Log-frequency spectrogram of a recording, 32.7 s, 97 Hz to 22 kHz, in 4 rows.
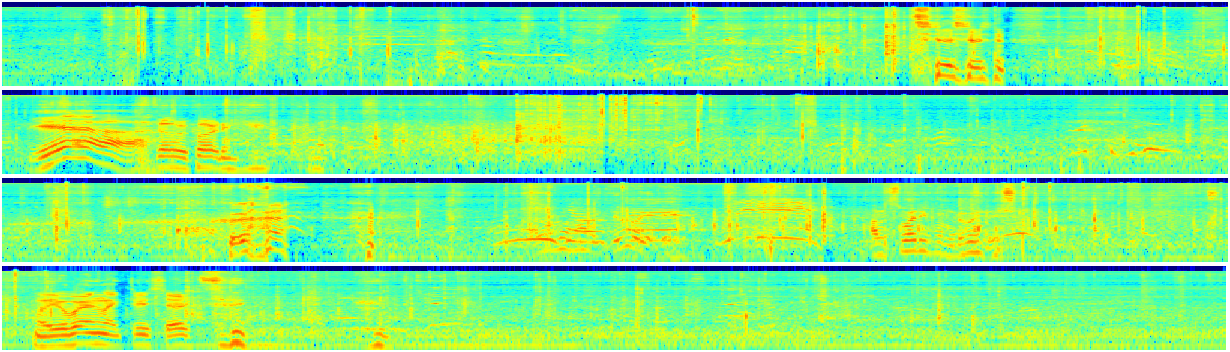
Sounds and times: Child speech, kid speaking: 2.8 - 5.6, 13.6 - 16.6, 19.6 - 23.2, 26.6 - 27.9, 28.6 - 32.1.

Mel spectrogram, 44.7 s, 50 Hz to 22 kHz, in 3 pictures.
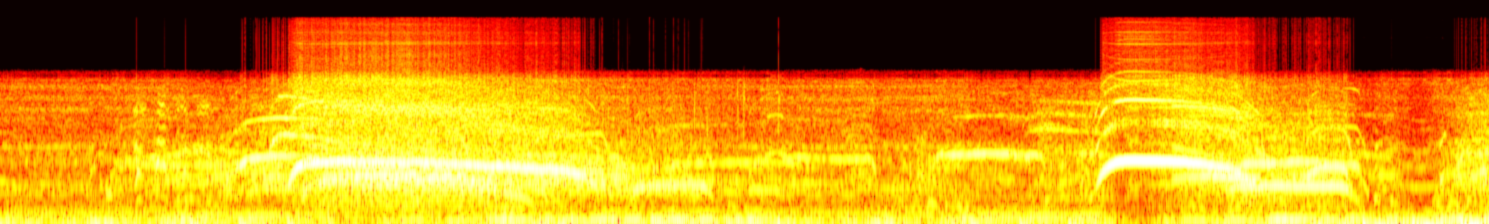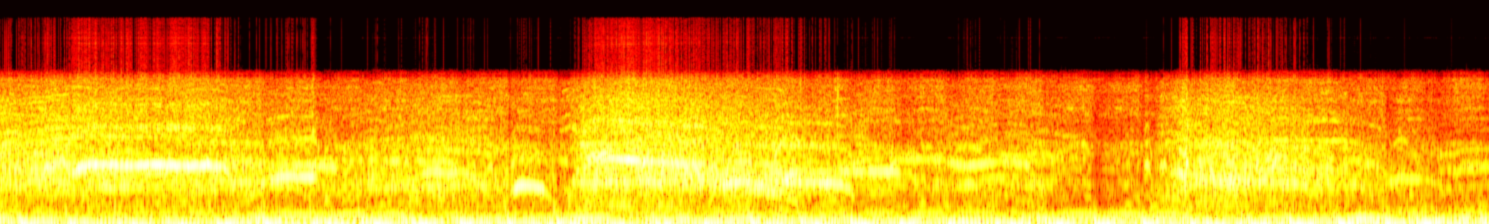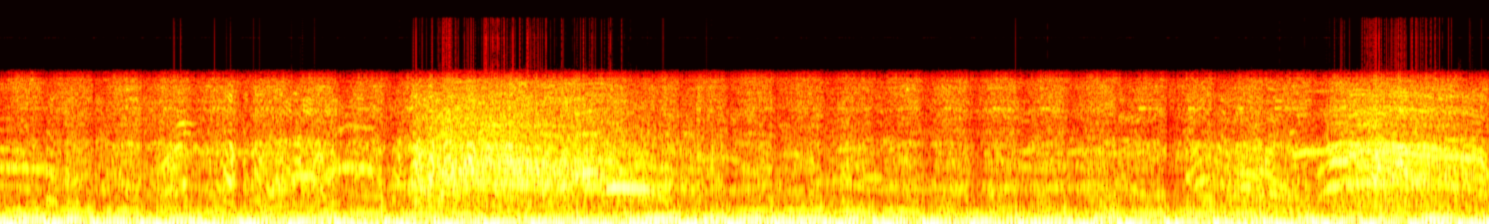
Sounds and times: Dance music: 0.0 - 44.6.

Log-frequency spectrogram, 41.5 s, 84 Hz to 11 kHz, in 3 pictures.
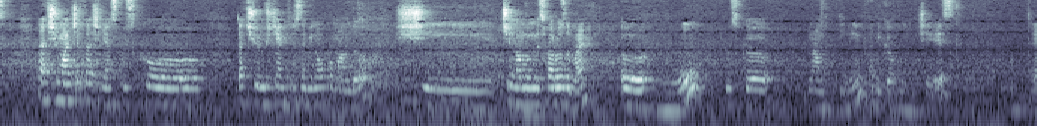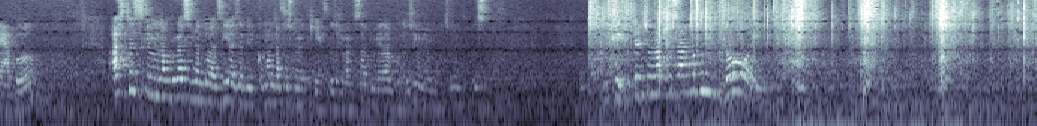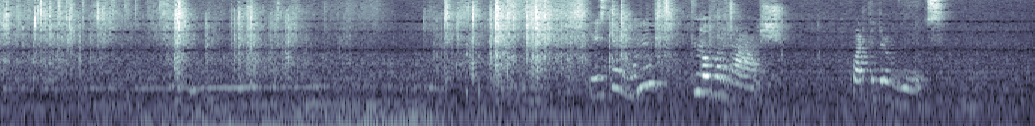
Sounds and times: Speech: 0.0 - 12.8, 13.5 - 14.4, 15.3 - 20.4, 21.8 - 24.1, 35.5 - 38.2, 39.0 - 40.4.

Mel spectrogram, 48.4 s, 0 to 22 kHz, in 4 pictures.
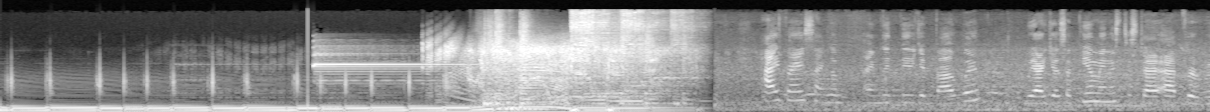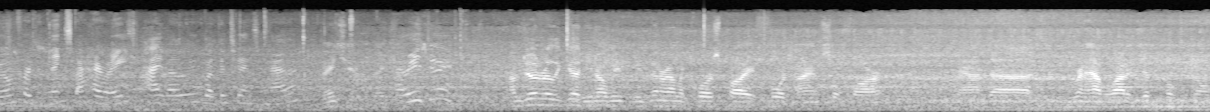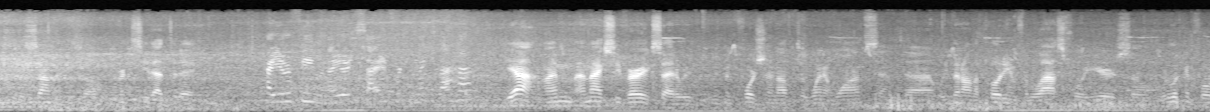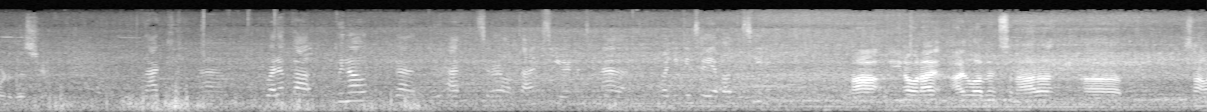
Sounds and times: Outside, urban or manmade: 0.0 - 48.3
Vehicle: 6.9 - 48.3
Speech: 7.6 - 16.6, 17.2 - 20.9, 21.7 - 26.2, 26.9 - 36.8, 37.8 - 44.0, 44.8 - 48.3.

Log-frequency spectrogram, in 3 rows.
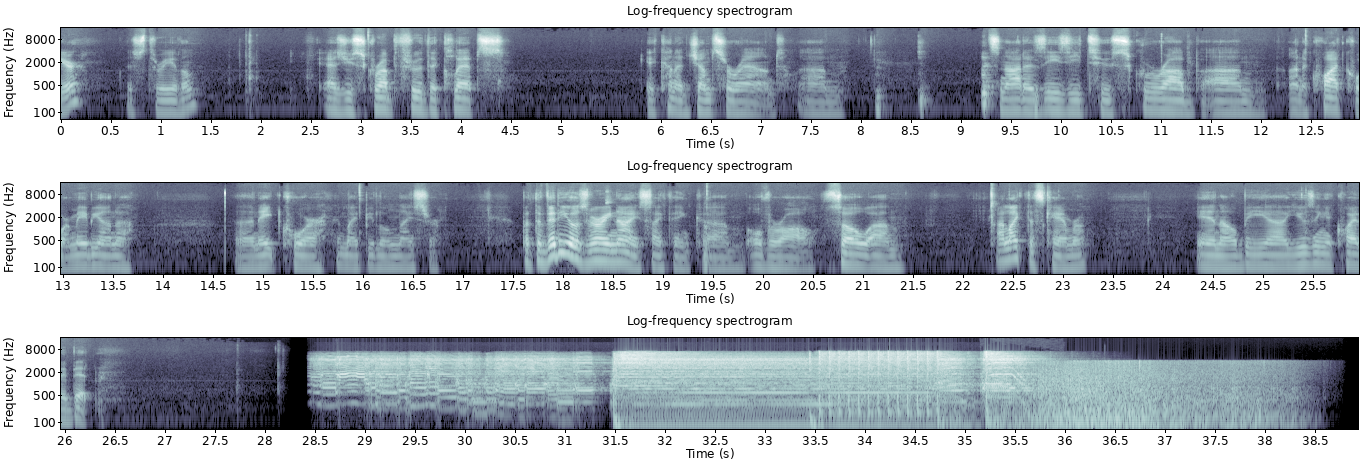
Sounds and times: Music: 28.4 - 35.8.

